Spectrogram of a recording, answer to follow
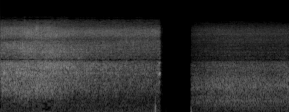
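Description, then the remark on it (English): Loud water splashing and rushing in a steady, hissing wash with no voices, cutting out to brief silence midway before the spray resumes just as strongly. “Stop splashing on me, dog.”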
